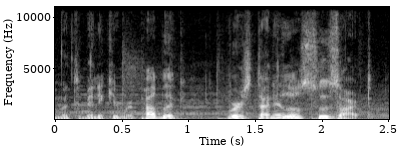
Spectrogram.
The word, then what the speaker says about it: Suzart: At 265 pounds, we've got Waldo Cortes-Acosta from the Dominican Republic versus Danilo Suzart. I think they pronounce it like Suzarte, almost like with a T-E at the end.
